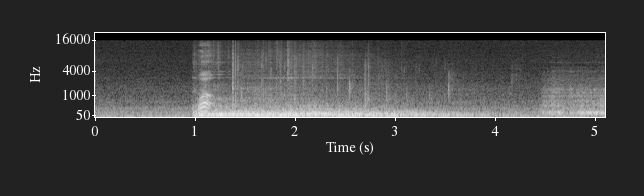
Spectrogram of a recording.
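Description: A heavy hatch in the floor scrapes open with a low rumble.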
